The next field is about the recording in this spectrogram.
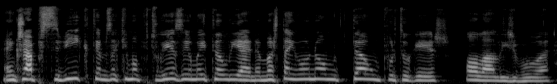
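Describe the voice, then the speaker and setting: A woman hosting an interview, who frames her questions at length in a measured way. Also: medium pitch, dry recording. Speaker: radio interviewer.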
